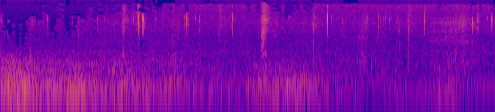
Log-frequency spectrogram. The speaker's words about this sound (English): But there's a thunder shower coming. And I didn't realize this before I left. It's every once in a while I see the lightning flash. There's a rumble of thunder.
